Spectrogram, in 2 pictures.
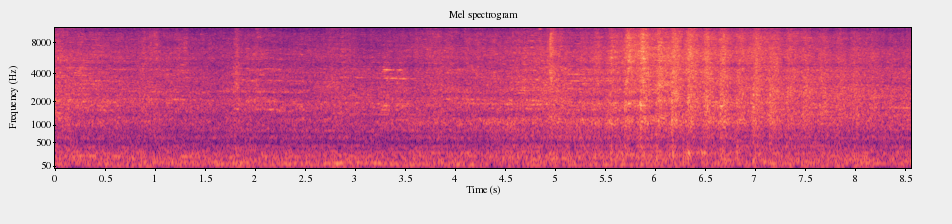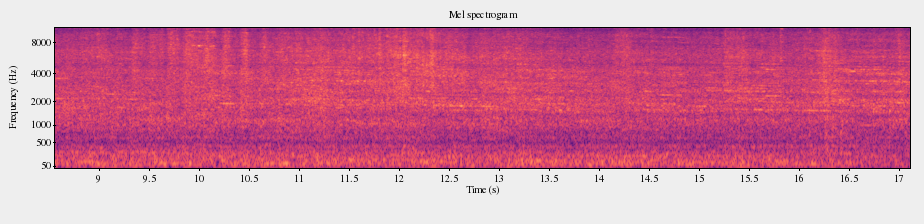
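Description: Double-stack container train's well cars rolling past: a steady, loud rumble of steel wheels on rail, with a sharper stretch of clicking and clatter about six to eight seconds in.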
